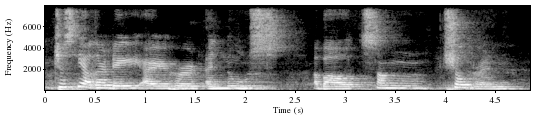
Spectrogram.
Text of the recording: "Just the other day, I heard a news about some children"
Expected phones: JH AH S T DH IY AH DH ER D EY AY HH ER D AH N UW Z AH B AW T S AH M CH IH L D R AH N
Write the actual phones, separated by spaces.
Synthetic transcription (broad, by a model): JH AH S T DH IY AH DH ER D EY AY HH ER D AH N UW S AH B AW T S AH M CH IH L D R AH N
